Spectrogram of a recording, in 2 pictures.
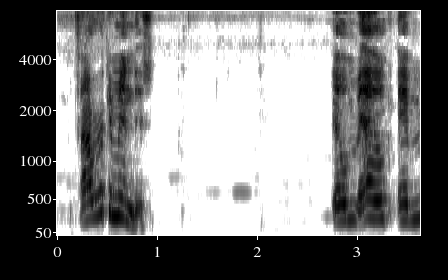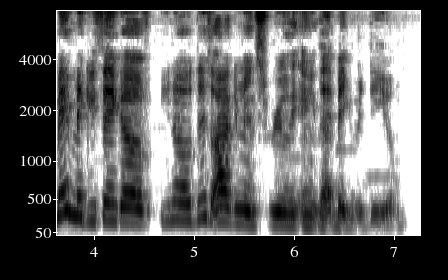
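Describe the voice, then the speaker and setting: Over background music, a man speaks at a high pitch with very wide pitch swings. His pace is moderate, with long, frequent pauses. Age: 21+. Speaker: anime and manga reviewer. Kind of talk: casual review monologue. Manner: halting, repetitive.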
